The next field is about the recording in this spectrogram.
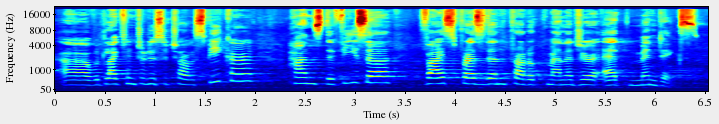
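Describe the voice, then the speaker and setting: Woman, moderator, high voice, reverberant hall, brief formal announcement. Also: normal speed, fairly bright tone. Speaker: session moderator. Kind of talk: announcing the next speaker. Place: conference venue. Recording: long reverb of a conference hall.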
